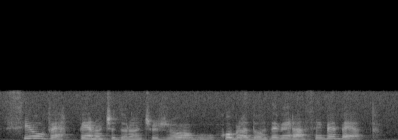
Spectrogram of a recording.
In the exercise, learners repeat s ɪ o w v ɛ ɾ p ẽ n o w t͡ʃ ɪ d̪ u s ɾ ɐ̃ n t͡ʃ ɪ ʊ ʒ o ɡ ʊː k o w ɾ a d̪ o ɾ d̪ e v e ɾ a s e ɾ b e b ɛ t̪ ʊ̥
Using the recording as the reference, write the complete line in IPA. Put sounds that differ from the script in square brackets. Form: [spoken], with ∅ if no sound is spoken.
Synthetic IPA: s ɪ o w v ɛ ɾ p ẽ n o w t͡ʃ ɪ d̪ u [∅] ɾ ɐ̃ n t͡ʃ ɪ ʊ ʒ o ɡ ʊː k o [b] ɾ a d̪ o ɾ d̪ e v e ɾ a s e ɾ b e b ɛ t̪ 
